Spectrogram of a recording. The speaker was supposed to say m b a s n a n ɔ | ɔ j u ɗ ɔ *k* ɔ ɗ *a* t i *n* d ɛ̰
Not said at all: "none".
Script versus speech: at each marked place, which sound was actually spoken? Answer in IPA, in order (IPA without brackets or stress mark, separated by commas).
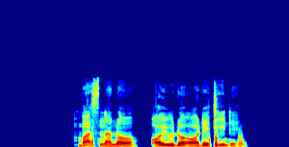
ʔ, ɛ, n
